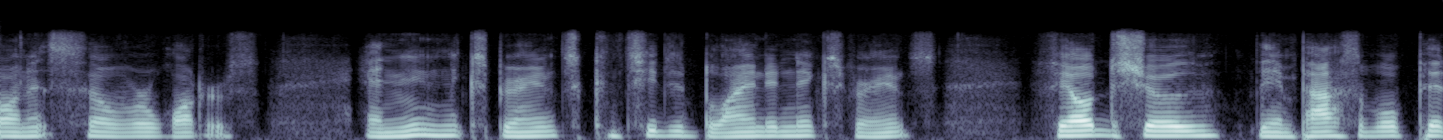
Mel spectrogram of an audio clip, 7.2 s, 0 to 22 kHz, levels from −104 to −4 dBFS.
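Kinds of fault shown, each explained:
Clock drift between sender and receiver, throughout: the sender's clock runs roughly 3% slower than the receiver's, so the jitter buffer keeps draining and the receiver must fill in by repeating short pieces of audio, producing small, unevenly spaced hiccups across the whole speech clip.
Repeated timing corrections, 0.46 to 7.08 s: to stay in step with the slow sender, the receiver keeps inserting short repeated slices, so the speech plays at 97% speed and gains about a fifth of a second.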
